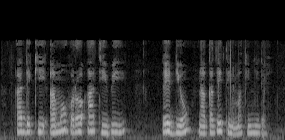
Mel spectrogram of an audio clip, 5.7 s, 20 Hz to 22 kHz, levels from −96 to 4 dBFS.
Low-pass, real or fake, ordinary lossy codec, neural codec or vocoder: 10.8 kHz; real; AAC, 24 kbps; none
